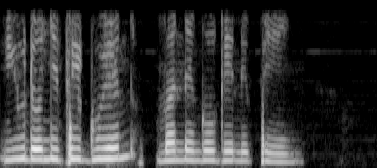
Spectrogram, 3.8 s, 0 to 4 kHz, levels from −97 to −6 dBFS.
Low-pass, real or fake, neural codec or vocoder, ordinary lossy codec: 3.6 kHz; fake; vocoder, 22.05 kHz, 80 mel bands, HiFi-GAN; none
